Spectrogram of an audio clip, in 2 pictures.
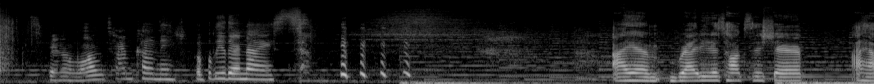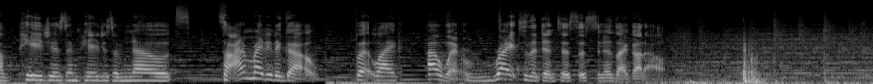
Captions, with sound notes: It's been a long time coming. Hopefully, they're nice. [laughs] I am ready to talk to the sheriff. I have pages and pages of notes, so I'm ready to go. But like I went right to the dentist as soon as I got out.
